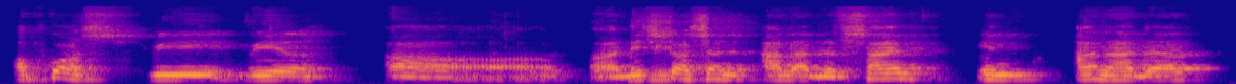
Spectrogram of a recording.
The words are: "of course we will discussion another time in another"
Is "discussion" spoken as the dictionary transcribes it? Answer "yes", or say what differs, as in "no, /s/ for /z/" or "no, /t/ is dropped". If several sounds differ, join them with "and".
no, /s/ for /ʃ/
